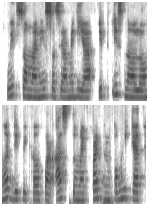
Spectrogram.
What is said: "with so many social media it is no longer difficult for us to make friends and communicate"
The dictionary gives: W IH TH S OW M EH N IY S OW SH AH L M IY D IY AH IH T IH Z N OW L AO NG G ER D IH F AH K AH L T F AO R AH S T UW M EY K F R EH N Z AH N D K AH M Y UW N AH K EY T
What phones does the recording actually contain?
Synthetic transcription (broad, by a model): W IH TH S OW M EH N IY S OW S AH L M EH D IY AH IH T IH S N OW L AO NG G ER D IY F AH K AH L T F AO R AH S T UW M EY K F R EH N AH N K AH M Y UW N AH K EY T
